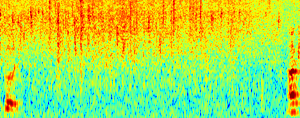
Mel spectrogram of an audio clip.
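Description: Sliced shallots frying in oil in a wok: a steady sizzle with faint crackles. The shallots have browned to about the right colour, close to done before they turn bitter.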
